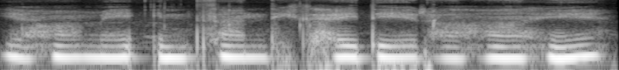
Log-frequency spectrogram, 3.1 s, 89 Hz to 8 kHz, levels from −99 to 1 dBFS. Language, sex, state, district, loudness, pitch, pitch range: Hindi, female, Arunachal Pradesh, Papum Pare, -13 LUFS, 210 Hz, 200-215 Hz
